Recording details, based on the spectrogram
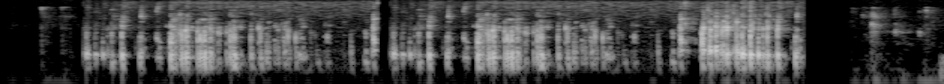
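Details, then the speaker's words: Normal active bowel sounds auscultated with a stethoscope in a nursing demonstration: intermittent gurgling and clicking abdominal sounds in a few clusters, normoactive. "this is how the normal active vvel sounds be like"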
